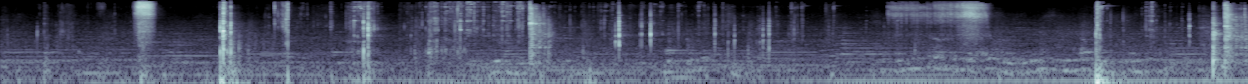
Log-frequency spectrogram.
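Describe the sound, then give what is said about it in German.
A bottle of an unfiltered drink is pried open with a pink bottle opener in a shady backyard on a hot summer day: metallic clicks and glassy clinks scattered over several seconds, then a short fizzy hiss as the cap releases, followed by a few more sharp clinks. “Und der pinke Erection-Öffner passt perfekt dazu.”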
